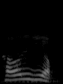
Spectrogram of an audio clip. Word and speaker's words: Seoul-yok: Nah, itu dibacanya Seoul-yok. Kenapa yok, L, Seoul-yok, enggak Seoul-yok? Karena yo tersebut ada nian. Terus kita kembali lagi ke aturan sebelumnya. Ketika nian ketemu sama real, nian tersebut akan diganti menjadi real. Terus real ditambah real jadi double L.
